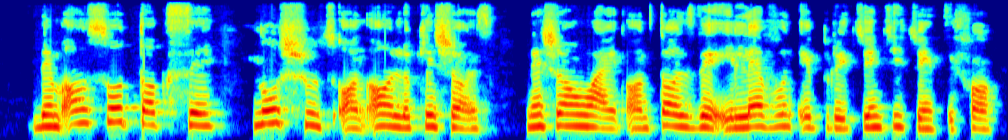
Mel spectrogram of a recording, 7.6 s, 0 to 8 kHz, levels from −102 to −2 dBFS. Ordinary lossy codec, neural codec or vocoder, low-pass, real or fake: none; none; 7.2 kHz; real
